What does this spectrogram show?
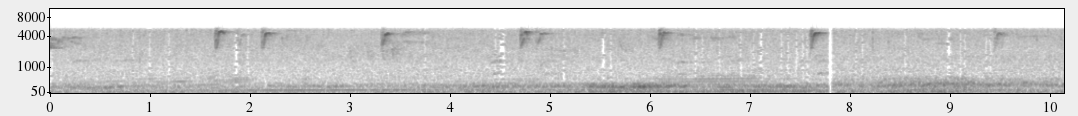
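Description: A small bird calling: short, high chirps that slide downward, one every second or so, over a steady low background rumble.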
